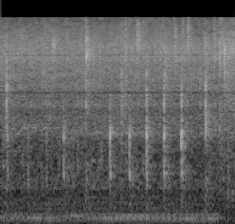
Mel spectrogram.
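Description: Besan (gram flour) batter hits a hot pan for a no-fermentation chilla and sizzles steadily, with scattered crackling pops over a low, even frying hiss, close and moderately loud.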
